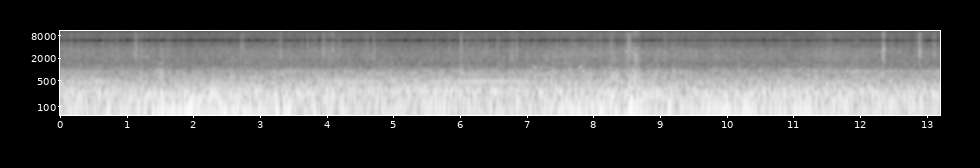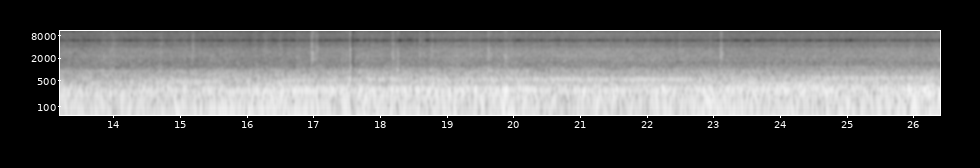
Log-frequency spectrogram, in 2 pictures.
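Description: A car engine roars loudly inside the cabin, its pitch rising and falling as the gears change.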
